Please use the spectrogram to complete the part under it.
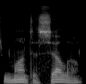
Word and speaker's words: Monticello: He was a Seattle delegate to the Monticello Convention. I've also heard that pronounced Monticello, a semi-formal congress of northern citizens who sought to divorce their part of the territory from that south of the river.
